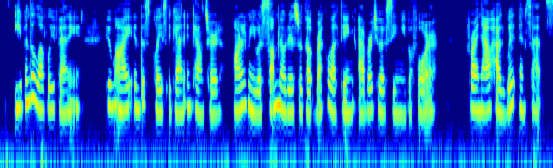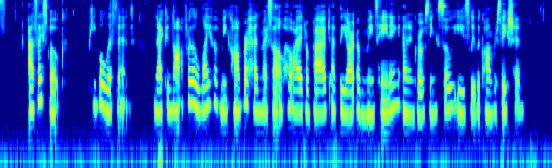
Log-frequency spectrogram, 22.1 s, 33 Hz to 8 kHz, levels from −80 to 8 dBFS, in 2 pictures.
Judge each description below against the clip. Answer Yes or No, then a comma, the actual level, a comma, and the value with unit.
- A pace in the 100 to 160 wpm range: No, average, 175 wpm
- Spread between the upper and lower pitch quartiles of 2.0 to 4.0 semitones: Yes, average, 2.9 semitones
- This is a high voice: Yes, high, 220 Hz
